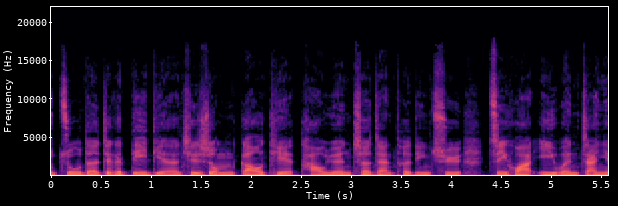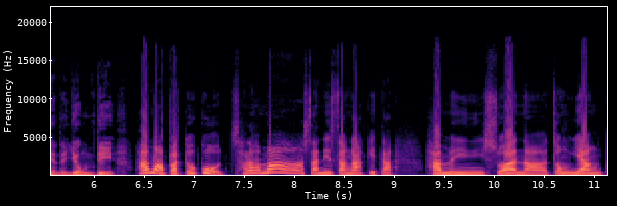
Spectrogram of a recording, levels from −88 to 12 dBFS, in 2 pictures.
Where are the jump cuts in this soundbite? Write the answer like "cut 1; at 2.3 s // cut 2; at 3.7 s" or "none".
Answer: cut 1; at 6.3 s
